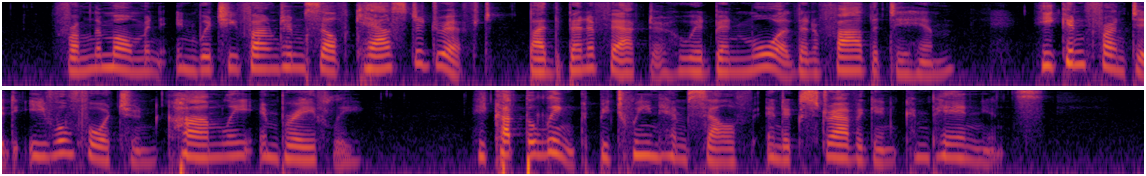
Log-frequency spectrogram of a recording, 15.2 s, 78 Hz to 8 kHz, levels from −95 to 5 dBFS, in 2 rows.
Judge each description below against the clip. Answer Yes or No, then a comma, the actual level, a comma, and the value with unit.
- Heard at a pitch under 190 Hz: No, high, 195 Hz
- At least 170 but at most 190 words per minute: No, average, 150 wpm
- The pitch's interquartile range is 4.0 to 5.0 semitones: No, average, 3.6 semitones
